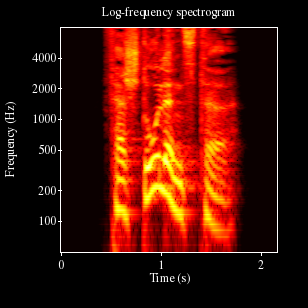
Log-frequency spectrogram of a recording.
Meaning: inflection of verstohlen: 1. strong/mixed nominative/accusative feminine singular superlative degree 2. strong nominative/accusative plural superlative degree
- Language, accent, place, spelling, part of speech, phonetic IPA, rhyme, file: German, Germany, Berlin, verstohlenste, adjective, [fɛɐ̯ˈʃtoːlənstə], -oːlənstə, De-verstohlenste.ogg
